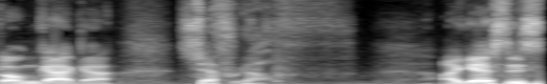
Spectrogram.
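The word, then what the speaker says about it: Gongaga: south of the river that is actually how that's pronounced gone gaga chef Ralph I guess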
